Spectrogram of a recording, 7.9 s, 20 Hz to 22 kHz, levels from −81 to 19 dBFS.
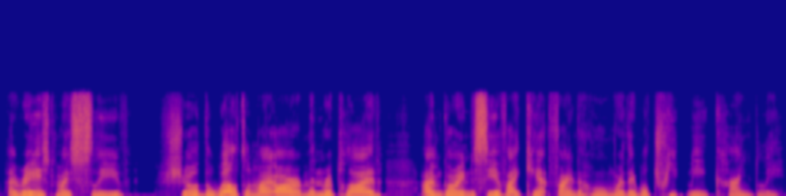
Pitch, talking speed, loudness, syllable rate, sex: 205 Hz, 220 wpm, -18 LUFS, 5.1 syllables/s, female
